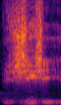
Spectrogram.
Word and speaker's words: JJ: jj ling you mean jiji ling no i mean jj gigi jj on francais you pronounce g like j and j like g she may very well be jj in america but in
